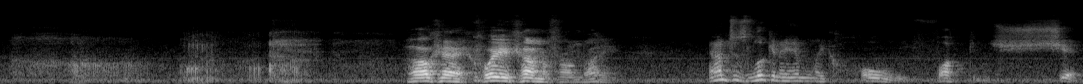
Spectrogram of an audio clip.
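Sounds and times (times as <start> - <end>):
person imitating heavy Darth Vader-like breathing: 0.0 - 4.0
speech: 4.1 - 6.2, 7.1 - 10.8.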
